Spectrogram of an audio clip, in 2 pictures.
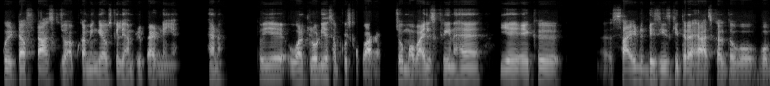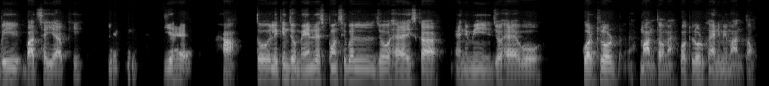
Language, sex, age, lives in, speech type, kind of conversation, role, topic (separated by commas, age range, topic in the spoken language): Hindi, male, 25-29, India, conversation, podcast, guest, Neend sudharne ke liye tum kaun-kaun se simple tareeke apnaate ho?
